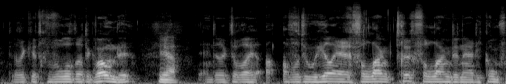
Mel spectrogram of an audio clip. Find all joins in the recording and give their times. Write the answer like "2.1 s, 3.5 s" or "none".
0.9 s, 3.9 s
